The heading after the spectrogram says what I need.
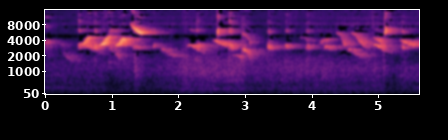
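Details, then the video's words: Green-winged saltator, "mansarrão" song style, pouring out fast, high whistled phrases, sharp downslurred notes stacked closely together at about four per second, steady and unbroken over a faint hiss. "MANSARRAO trinca ferro LOUCO"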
